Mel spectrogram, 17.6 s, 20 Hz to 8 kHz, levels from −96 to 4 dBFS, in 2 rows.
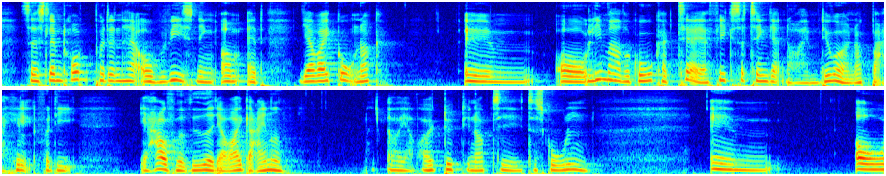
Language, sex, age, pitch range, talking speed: Danish, female, 30-49, 165-200 Hz, 195 wpm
